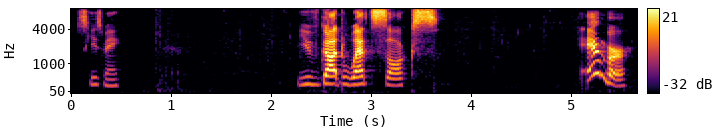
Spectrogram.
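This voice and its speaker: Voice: mid-range voice, steady tone, extremely slow, sharp tone. A game streamer casually talking and reading dialogue aloud during a let's-play.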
